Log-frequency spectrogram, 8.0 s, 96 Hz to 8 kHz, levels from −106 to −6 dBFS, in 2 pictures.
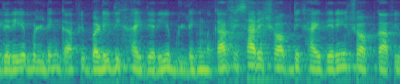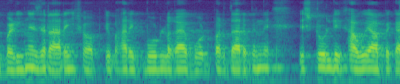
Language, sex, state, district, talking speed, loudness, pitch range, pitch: Hindi, male, Bihar, Bhagalpur, 315 wpm, -28 LUFS, 105-115 Hz, 105 Hz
